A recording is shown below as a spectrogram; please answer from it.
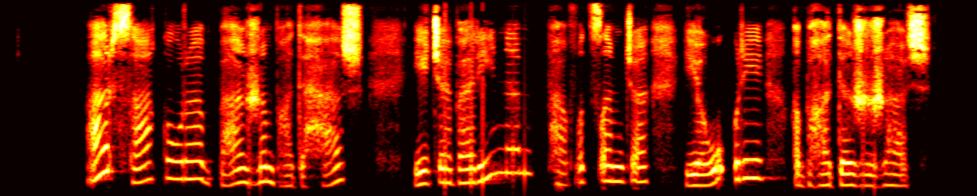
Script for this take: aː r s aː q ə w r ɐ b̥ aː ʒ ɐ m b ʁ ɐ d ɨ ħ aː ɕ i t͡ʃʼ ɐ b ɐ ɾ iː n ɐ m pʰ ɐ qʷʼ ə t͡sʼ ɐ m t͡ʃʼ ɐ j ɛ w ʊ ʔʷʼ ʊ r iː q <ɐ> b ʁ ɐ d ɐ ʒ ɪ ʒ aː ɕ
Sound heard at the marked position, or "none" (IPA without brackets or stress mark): ə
